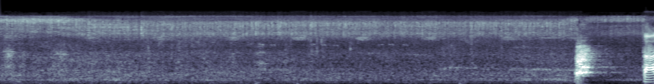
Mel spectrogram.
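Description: Water sprays steadily in a fine hiss.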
